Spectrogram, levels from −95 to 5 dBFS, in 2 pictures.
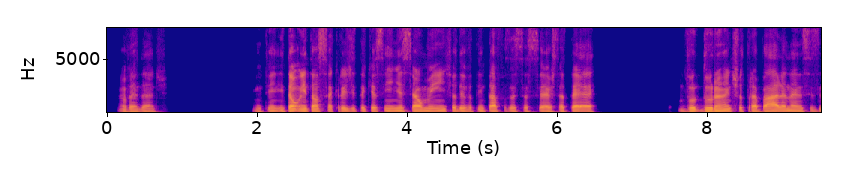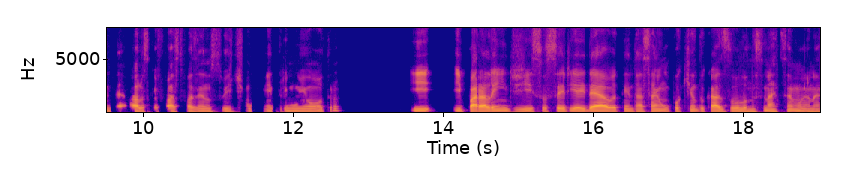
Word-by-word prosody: É 105 Hz, -, -7 dB
verdade. 90 Hz, -4 st, -4 dB, 1.2 s
Entendi. 90 Hz, +1 st, -5 dB
Então 115 Hz, +5 st, +4 dB
então 120 Hz, +1 st, +3 dB
você 120 Hz, +1 st, -7 dB
acredita 110 Hz, -2 st, -4 dB
que, 110 Hz, -, -4 dB
assim, 110 Hz, -5 st, -3 dB
inicialmente, 95 Hz, +2 st, 0 dB
eu 105 Hz, -, +1 dB
deva 95 Hz, 0 st, -2 dB
tentar 95 Hz, 0 st, 0 dB
fazer 95 Hz, +1 st, -9 dB
essa 90 Hz, -1 st, -7 dB
sesta 85 Hz, +1 st, -2 dB
até 115 Hz, +6 st, +1 dB, 1.1 s
du 100 Hz, +1 st, +1 dB
durante 105 Hz, +3 st, +2 dB
o -, -, -3 dB
trabalho, 100 Hz, +4 st, +3 dB
né, 100 Hz, -2 st, +1 dB
nesses 95 Hz, 0 st, -7 dB
intervalos 95 Hz, -2 st, -1 dB
que 90 Hz, -, -15 dB
eu -, -, -20 dB
faço 90 Hz, 0 st, 0 dB
fazendo 90 Hz, 0 st, -3 dB
switch 90 Hz, -1 st, -9 dB
um -, -, -8 dB, 0.2 s
entre 95 Hz, -1 st, -8 dB
um 90 Hz, 0 st, -2 dB
e 90 Hz, 0 st, -3 dB
outro. 105 Hz, -, -4 dB, 0.9 s
E 105 Hz, 0 st, +2 dB, 0.3 s
e, 110 Hz, -1 st, -1 dB
para 110 Hz, +2 st, +7 dB
além 105 Hz, +1 st, +3 dB
disso, 105 Hz, +5 st, -5 dB
seria 115 Hz, -2 st, +1 dB
ideal 105 Hz, 0 st, +7 dB
eu 115 Hz, -, +1 dB
tentar 110 Hz, -1 st, -4 dB
sair 110 Hz, +1 st, -2 dB
um 120 Hz, +3 st, -3 dB
pouquinho 125 Hz, -1 st, -5 dB
do 115 Hz, -, -6 dB
casulo 105 Hz, -1 st, +1 dB
nos 110 Hz, -1 st, -5 dB
finais 100 Hz, 0 st, -1 dB
de 105 Hz, -, -20 dB
semana. 90 Hz, -9 st, -3 dB
100 Hz, 165 wpm, -24 LUFS, 90-110 Hz, 1.2 s, para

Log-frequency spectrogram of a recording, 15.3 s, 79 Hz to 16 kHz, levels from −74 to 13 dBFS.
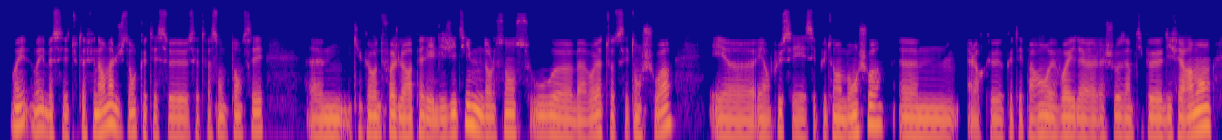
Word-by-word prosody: Oui, 140 Hz, +4 st, +3 dB
oui, 125 Hz, -1 st, +1 dB
bah, 105 Hz, -2 st, +1 dB
c'est 100 Hz, 0 st, -4 dB
tout -, -, -14 dB
à -, -, -4 dB
fait 105 Hz, -, -1 dB
normal 135 Hz, +7 st, +5 dB
justement 115 Hz, -1 st, -2 dB
que 110 Hz, -, -4 dB
tu 100 Hz, -, -6 dB
aies -, -, -1 dB
ce 95 Hz, -1 st, -1 dB
cette 85 Hz, -, -9 dB
façon 100 Hz, -, -4 dB
de -, -, -9 dB
penser, 115 Hz, +5 st, -1 dB, 0.5 s
hem, 90 Hz, -2 st, +1 dB
qui, -, -, -11 dB
encore 100 Hz, +2 st, +1 dB
une 95 Hz, -, 0 dB
fois, 110 Hz, -, +2 dB
je 100 Hz, -, +1 dB
le 95 Hz, -, +3 dB
rappelle 95 Hz, +1 st, +1 dB
est 85 Hz, -, +2 dB
légitime, 110 Hz, -, +3 dB
dans 95 Hz, -1 st, +2 dB
le 95 Hz, -, -2 dB
sens 110 Hz, +3 st, -1 dB
où, 100 Hz, 0 st, +1 dB
heu, 90 Hz, -1 st, +1 dB
bah, 85 Hz, 0 st, -1 dB
voilà, 95 Hz, +6 st, +1 dB
toi 100 Hz, -, -5 dB
c'est -, -, -7 dB
ton 95 Hz, -2 st, -1 dB
choix 130 Hz, -, +1 dB, 0.5 s
et 90 Hz, +1 st, -1 dB
heu 85 Hz, -1 st, 0 dB
et 90 Hz, -, 0 dB
en 85 Hz, -, -2 dB
plus 115 Hz, +6 st, -3 dB
c'est 85 Hz, -4 st, -3 dB
c'est -, -, -7 dB
plutôt -, -, -4 dB
un 90 Hz, -, +3 dB
bon 95 Hz, +4 st, +3 dB
choix. 145 Hz, +4 st, +1 dB, 0.2 s
Hem, 90 Hz, -3 st, +1 dB
alors -, -, -5 dB
que 90 Hz, -1 st, -3 dB
que -, -, -7 dB
tes -, -, -7 dB
parents, 100 Hz, +3 st, +1 dB
heu, 95 Hz, -, 0 dB
voient 95 Hz, +2 st, +2 dB
la 90 Hz, -1 st, 0 dB
la 90 Hz, +1 st, -4 dB
chose 95 Hz, +2 st, -2 dB
un 90 Hz, -, -1 dB
petit 115 Hz, -, -17 dB
peu 95 Hz, -2 st, +1 dB
différemment, 95 Hz, +9 st, +4 dB
95 Hz, 250 wpm, -22 LUFS, 90-110 Hz, 0.5 s, normal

